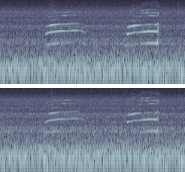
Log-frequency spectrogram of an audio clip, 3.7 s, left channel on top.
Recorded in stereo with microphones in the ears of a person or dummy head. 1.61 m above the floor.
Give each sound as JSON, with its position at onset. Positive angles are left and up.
{"t": 0.9, "sound": "a cat meowing", "side_deg": 30}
